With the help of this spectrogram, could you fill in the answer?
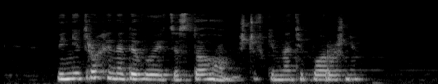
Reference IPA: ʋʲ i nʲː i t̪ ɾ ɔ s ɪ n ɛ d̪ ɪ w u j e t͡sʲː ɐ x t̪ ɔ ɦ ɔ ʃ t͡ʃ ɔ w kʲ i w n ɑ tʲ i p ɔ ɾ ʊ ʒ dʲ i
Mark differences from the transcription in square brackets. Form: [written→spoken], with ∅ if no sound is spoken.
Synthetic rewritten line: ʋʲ i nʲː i t̪ ɾ ɔ [s→x] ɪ n ɛ d̪ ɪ [w→ʋ] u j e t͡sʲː ɐ [x→s] t̪ ɔ ɦ ɔ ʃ t͡ʃ ɔ w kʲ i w n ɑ tʲ i p ɔ ɾ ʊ ʒ [dʲ→nʲ] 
